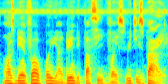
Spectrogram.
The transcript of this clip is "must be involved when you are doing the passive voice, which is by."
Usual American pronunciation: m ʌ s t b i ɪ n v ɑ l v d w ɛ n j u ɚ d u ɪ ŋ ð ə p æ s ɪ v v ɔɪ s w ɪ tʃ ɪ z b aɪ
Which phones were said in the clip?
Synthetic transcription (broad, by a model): m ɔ s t b i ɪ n v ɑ l v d w ɛ n j u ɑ d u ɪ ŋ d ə p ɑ s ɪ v v ɔɪ s w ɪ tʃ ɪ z b aɪ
